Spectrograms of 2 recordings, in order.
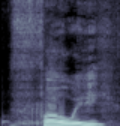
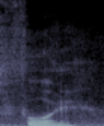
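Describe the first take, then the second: First: The name does not rhyme with boy. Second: The name is one syllable, rhyming with boy. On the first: The speaker calls it wrong. "I guess I mispronounced it" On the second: The speaker calls it right. "It's Foy"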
